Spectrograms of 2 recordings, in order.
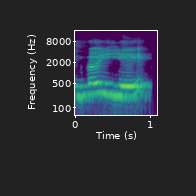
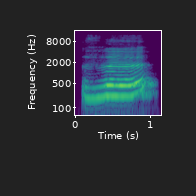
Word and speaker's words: veuillez: Então, quero só que vocês foquem um pouquinho na pronúncia desse veuillez. É uma mistura do E francês na parte 1 da palavra com o E de você na parte 2 da palavra. Então, veuillez, o E de você.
